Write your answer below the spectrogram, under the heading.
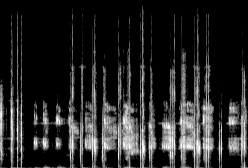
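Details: Lure sound to attract swiftlets: squeaky chirps and clicks in quick succession, with soft twittered notes between them.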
